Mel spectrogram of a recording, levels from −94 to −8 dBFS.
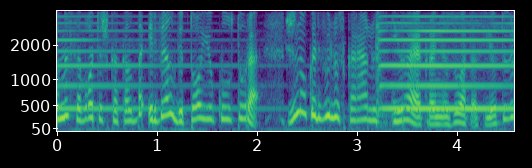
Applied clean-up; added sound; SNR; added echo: none; Bowed string instrument; 2 dB; none.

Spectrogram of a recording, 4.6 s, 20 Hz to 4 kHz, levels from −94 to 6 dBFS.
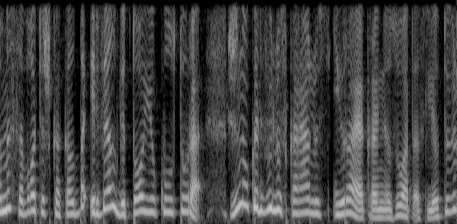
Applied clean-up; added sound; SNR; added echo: none; none; none; none.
